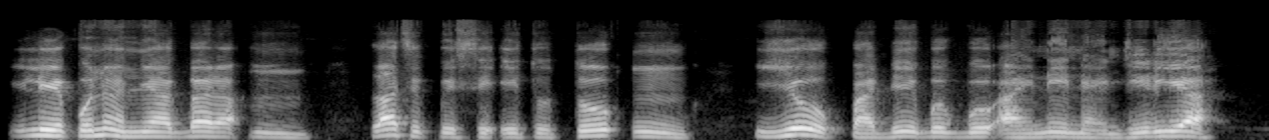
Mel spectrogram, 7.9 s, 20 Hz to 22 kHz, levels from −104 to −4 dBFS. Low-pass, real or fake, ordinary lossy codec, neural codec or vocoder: 10.8 kHz; real; Opus, 16 kbps; none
